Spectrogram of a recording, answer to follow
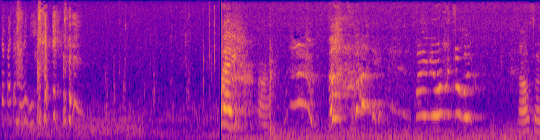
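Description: Girls gulping water from plastic cups with small clicks and swallows, then about three seconds in a sudden loud shriek breaks into laughing and giggling. From the shriek on, a steady low rumble of wind or handling noise sits on the microphone.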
